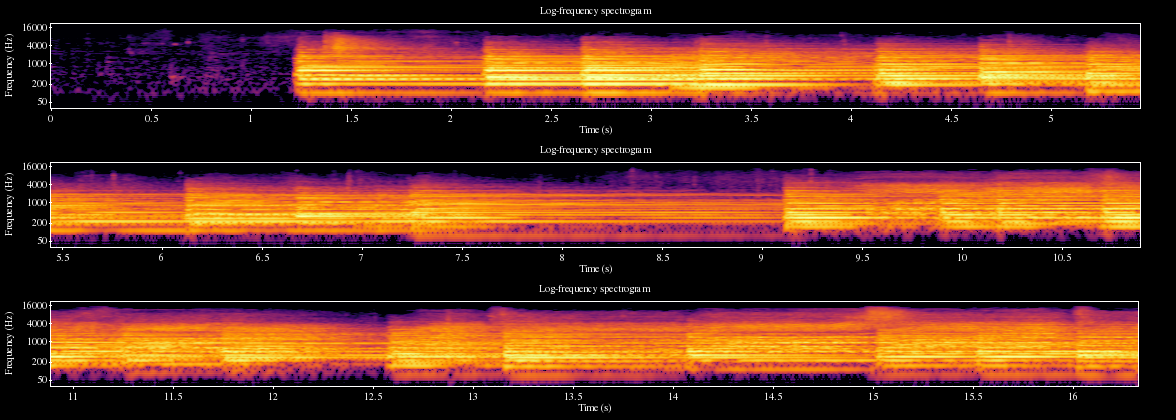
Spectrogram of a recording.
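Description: Piano chords begin suddenly about a second in, each struck and then fading, and singing voices join the piano from about nine seconds in.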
